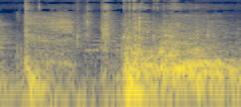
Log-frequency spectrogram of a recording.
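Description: Metal tool chest drawer pulled open on its slides: a light click, then a rolling slide noise starting a little past halfway.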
